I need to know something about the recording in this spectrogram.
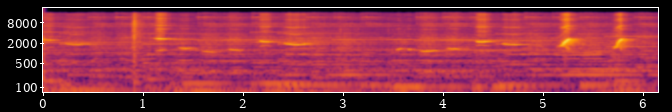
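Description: A woman whistling a melody, with two quick upward swoops near the end, over quieter background Christmas music.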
